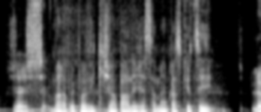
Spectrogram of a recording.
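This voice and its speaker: A man at medium pitch in a dark, mellow tone, monotone and flat, at a fairly quick pace on a very clean recording with a silent background. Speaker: podcast host and comedian. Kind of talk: casual chat.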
